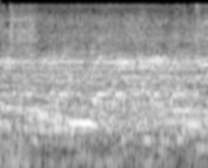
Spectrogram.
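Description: A dense, continuous wash of concert crowd noise, loud and steady like a large audience cheering and shouting together, with no single voice standing out.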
